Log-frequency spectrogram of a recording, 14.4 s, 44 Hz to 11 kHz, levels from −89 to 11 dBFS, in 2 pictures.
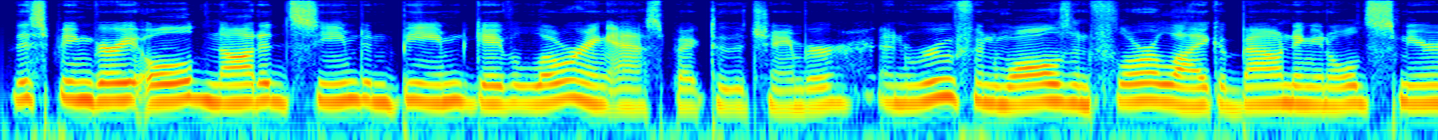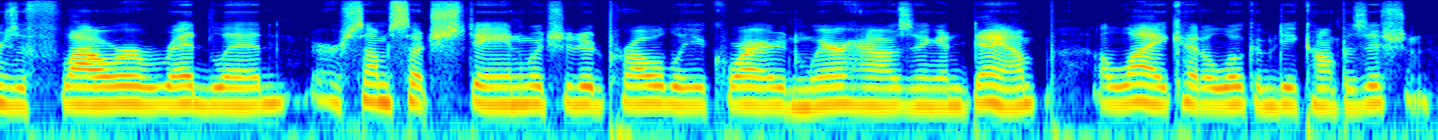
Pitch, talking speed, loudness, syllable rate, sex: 185 Hz, 205 wpm, -18 LUFS, 4.3 syllables/s, female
